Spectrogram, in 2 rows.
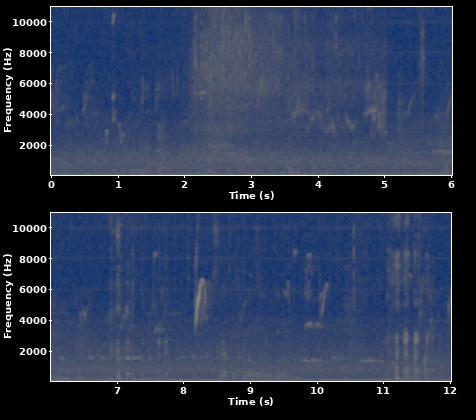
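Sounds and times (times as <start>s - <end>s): background rumble and hiss: 1.1s - 7.1s
faint voices: 1.2s - 6.5s.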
